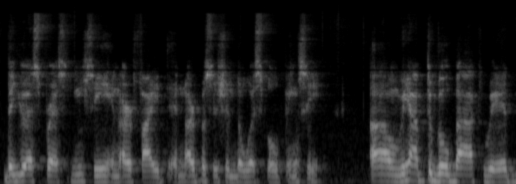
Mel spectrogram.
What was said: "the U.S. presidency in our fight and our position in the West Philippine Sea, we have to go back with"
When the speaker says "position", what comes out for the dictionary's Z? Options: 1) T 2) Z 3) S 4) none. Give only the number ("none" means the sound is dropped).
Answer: 3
